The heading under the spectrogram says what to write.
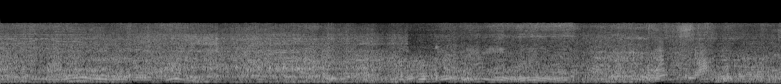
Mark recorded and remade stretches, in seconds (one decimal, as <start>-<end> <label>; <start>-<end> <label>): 0.0-0.9 recorded; 0.9-4.5 remade; 4.5-6.9 recorded; 6.9-7.8 remade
